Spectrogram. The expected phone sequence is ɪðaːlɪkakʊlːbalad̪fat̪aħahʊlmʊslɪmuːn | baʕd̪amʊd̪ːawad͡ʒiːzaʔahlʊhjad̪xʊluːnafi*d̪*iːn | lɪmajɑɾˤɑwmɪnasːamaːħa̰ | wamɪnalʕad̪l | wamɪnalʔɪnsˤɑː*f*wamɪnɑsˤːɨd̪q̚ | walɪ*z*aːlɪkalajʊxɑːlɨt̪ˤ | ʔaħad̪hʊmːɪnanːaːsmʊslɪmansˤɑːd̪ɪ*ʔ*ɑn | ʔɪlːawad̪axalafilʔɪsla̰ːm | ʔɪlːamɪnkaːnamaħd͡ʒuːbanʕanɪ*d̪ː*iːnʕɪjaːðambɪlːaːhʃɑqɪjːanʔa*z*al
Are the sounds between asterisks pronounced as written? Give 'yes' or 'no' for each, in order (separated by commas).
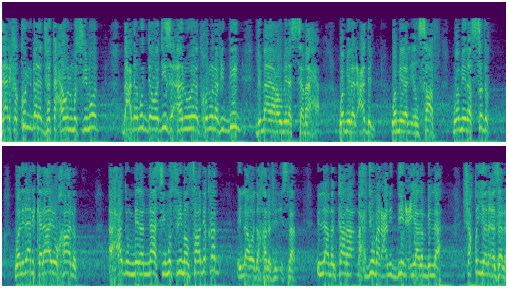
no, yes, no, no, yes, yes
